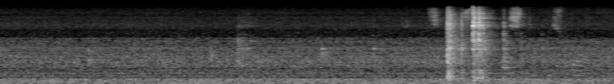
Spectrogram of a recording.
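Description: Metal cookware and utensils clinking a few times about four and a half seconds in, over the steady low hum of a kitchen extractor hood.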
